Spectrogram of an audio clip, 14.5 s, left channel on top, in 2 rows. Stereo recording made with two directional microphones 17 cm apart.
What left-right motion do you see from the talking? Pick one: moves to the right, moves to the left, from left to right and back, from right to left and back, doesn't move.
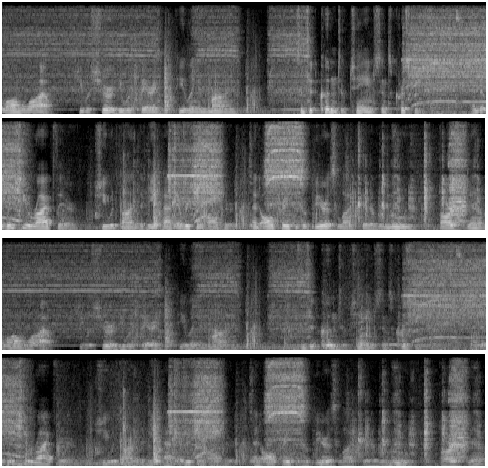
doesn't move.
